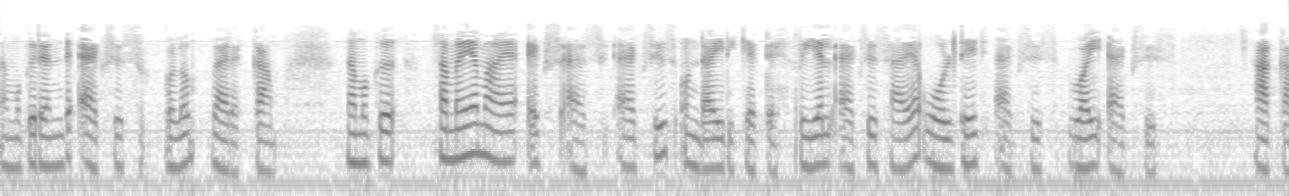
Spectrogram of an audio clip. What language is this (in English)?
Malayalam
